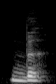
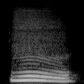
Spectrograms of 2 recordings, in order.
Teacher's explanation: The air comes out smoothly and not in a puff for the V sound. · Shown in: second take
